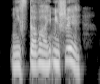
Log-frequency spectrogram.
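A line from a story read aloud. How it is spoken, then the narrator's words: Hoarse rasp. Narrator (Russian): прохрипела я мальчику в ответ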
